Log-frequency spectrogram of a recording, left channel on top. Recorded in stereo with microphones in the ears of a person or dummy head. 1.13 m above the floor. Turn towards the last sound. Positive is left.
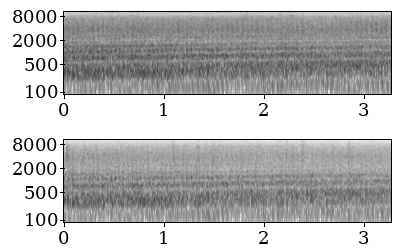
turn(degrees=75)  # may be behind; listen again after turning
